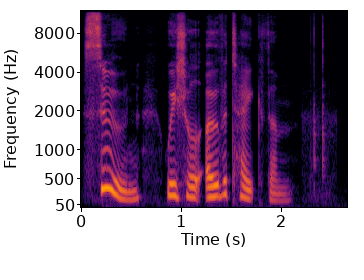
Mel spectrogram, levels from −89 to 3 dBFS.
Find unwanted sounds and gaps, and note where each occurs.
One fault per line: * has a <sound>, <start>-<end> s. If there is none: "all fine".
* has a tap, 2.3-2.5 s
